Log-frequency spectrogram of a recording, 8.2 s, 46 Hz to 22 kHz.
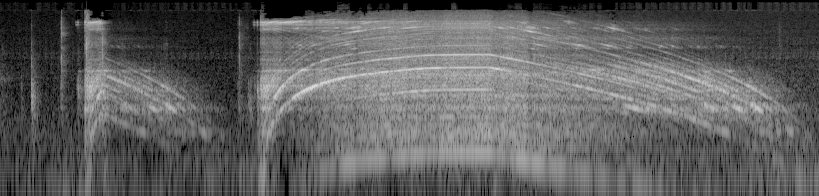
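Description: A Ryobi 40V cordless chainsaw runs with its blade removed, giving a brief whir before a second spin-up to a loud, high electric whine that holds and then winds down.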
